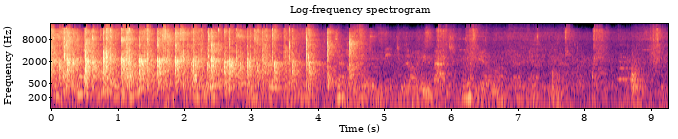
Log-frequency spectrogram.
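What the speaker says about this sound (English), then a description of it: "Nice round of applause" An audience at a beauticians' association event gives a round of applause, distinct individual claps that are loud at first then thin and fade, with voices talking underneath.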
